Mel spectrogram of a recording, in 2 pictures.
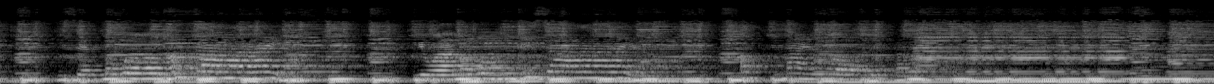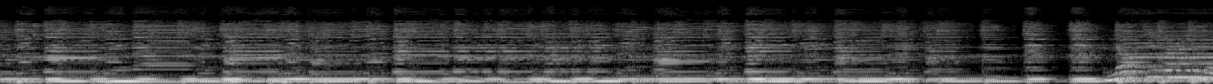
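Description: A harmonica plays a solo of held notes over a strummed acoustic guitar and bass accompaniment. A woman sings for the first several seconds and comes back in just before the end.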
